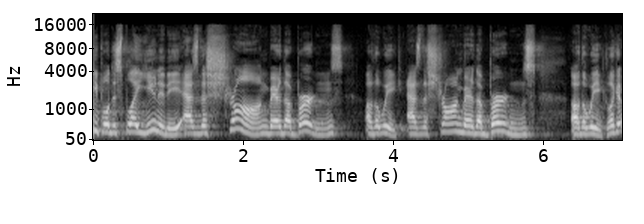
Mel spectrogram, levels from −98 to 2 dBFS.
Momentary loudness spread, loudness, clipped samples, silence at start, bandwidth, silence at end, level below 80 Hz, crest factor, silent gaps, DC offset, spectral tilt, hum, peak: 7 LU; -23 LUFS; under 0.1%; 0 s; 16 kHz; 0 s; -76 dBFS; 18 dB; none; under 0.1%; -3.5 dB/octave; none; -6 dBFS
